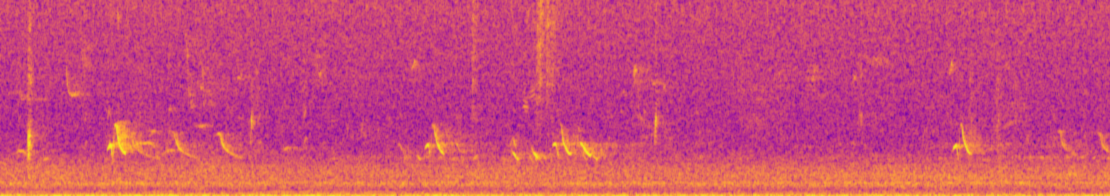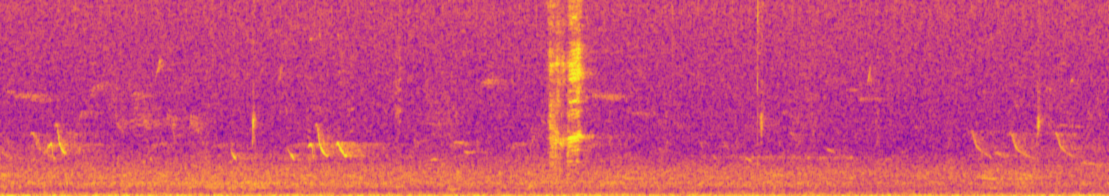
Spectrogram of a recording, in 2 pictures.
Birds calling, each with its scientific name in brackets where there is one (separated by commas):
Wood Thrush (Hylocichla mustelina), Common Grackle (Quiscalus quiscula), Tufted Titmouse (Baeolophus bicolor), Baltimore Oriole (Icterus galbula), White-breasted Nuthatch (Sitta carolinensis)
